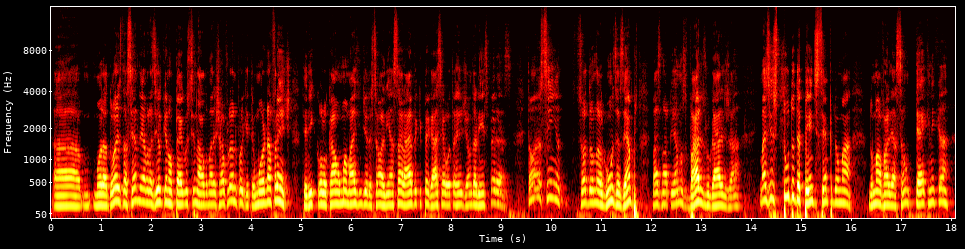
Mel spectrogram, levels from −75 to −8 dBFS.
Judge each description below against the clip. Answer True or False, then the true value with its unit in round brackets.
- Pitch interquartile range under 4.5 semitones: True (2.9 semitones)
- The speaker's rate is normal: False (200 wpm)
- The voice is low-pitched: False (170 Hz)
